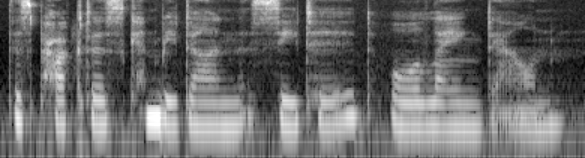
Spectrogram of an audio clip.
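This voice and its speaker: A woman leading a guided meditation as a yoga teacher, speaking softly and breathily in a soothing way with long pauses. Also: medium pitch, steady tone, slight background noise.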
